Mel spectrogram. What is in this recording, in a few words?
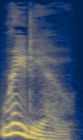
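"radio", British English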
